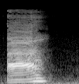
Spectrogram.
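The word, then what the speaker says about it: A-Do-Noi (אדני): rarely find it written the way on the top of the page where it's with the Aleph, Dalet, Nun, Yud, although that is pronounced A-Do-Noi. Unless you're a Sephardi, you'd be ending it off Nai.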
